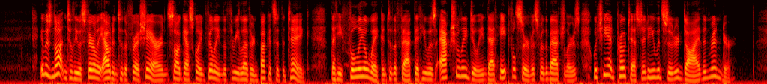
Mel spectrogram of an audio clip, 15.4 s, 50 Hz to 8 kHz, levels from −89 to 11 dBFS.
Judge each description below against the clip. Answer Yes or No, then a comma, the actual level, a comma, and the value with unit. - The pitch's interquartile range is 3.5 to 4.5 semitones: No, wide, 5.5 semitones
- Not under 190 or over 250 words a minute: Yes, average, 200 wpm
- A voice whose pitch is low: No, medium, 175 Hz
